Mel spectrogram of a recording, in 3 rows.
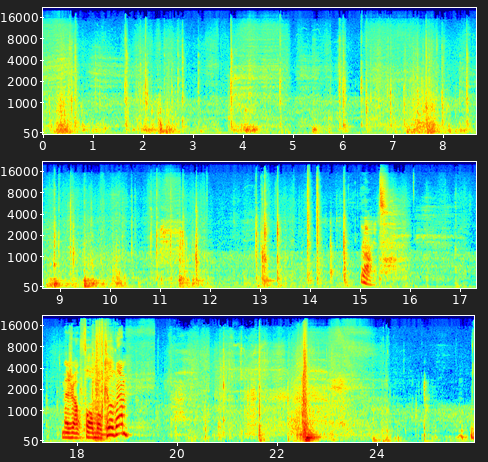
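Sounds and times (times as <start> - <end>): cloth rustling: 16.9 - 24.3.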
